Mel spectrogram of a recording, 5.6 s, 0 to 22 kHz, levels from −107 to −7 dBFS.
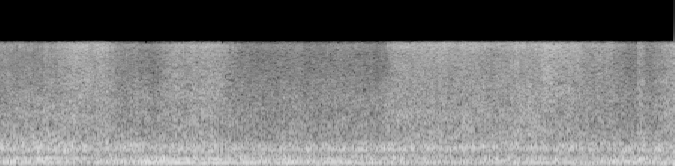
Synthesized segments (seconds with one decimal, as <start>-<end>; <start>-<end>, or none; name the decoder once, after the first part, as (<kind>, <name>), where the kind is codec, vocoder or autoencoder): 1.4-2.0 (vocoder, Vocos)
